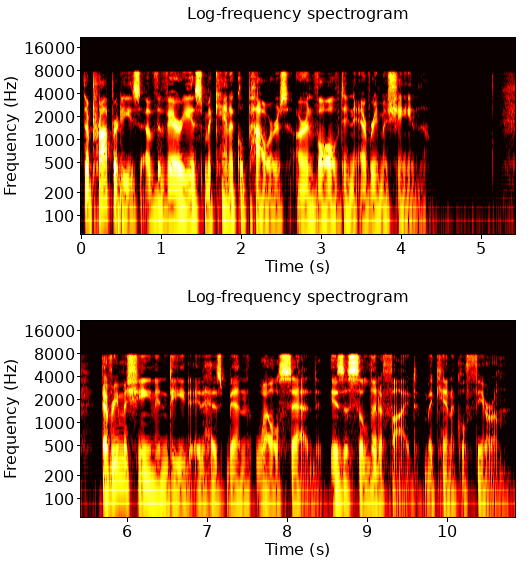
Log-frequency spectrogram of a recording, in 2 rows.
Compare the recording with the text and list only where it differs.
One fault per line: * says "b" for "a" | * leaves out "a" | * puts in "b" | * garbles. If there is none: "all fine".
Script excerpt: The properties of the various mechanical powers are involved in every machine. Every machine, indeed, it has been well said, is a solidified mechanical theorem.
all fine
